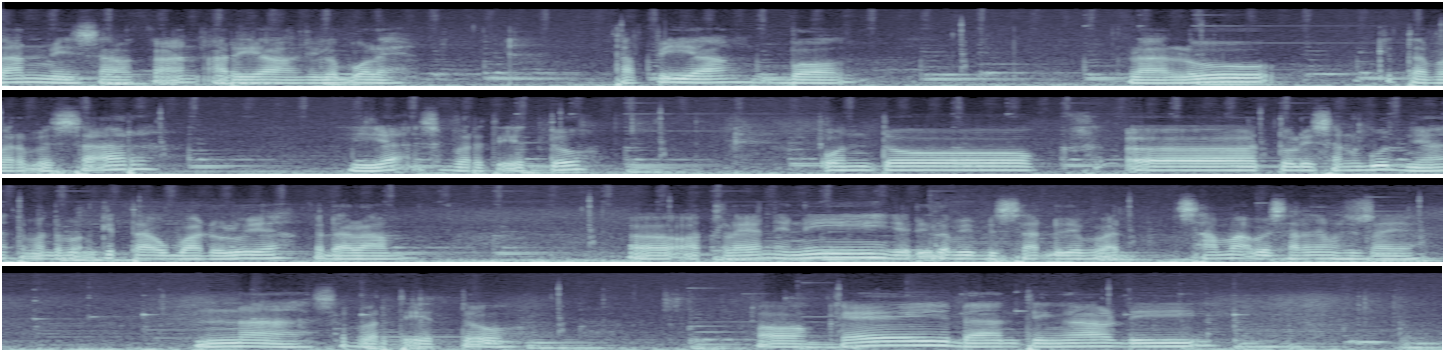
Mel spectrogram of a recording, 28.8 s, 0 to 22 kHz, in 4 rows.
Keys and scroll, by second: 0.9 a, 9.8 z, 13.8-15.7 typing, 23.6 ctrl+g, 25.4 ctrl+g, 28.5 i.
